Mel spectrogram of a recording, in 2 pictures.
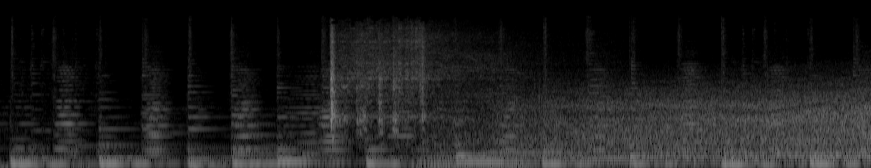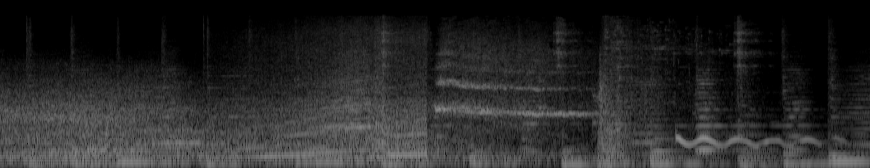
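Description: Animated car accelerating hard after the gas is pressed instead of the brake, with revving engine, tire squeal and a sharp shattering crash, followed by cartoon sound effects and a brief rising whine.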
